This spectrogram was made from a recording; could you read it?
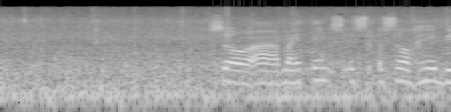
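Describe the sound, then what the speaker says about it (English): Heavy rain falls at a market, a steady broadband hiss running throughout as someone talks close over it. "It's really having a strong rain and heavy."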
